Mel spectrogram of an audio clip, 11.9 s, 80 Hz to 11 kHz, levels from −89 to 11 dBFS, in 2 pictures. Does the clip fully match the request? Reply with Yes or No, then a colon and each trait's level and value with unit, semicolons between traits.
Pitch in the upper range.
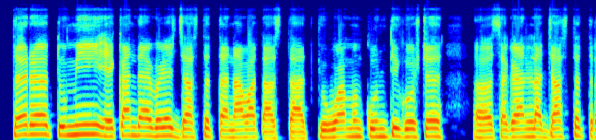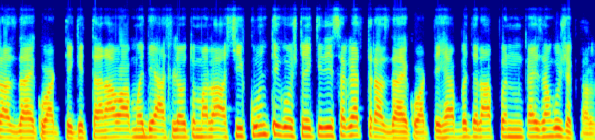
No: medium, 165 Hz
